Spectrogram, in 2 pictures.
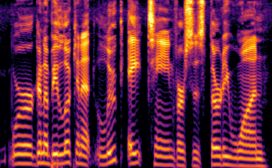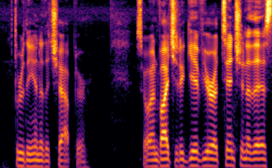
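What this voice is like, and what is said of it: Hoarse, raspy voice. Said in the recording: “my voice was sort of hoarse? ... I sound like I have this cold ... raspy-voiced”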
